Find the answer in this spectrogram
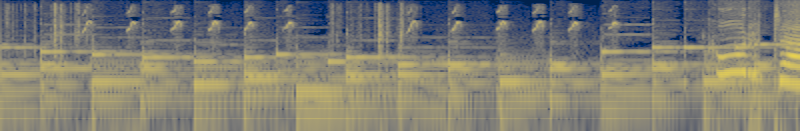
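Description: Light children's cartoon music with a run of short, high, squeaky peeps, about four a second for some three seconds: a cartoon chick peeping inside its cracking egg. A voice near the end is the loudest sound.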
